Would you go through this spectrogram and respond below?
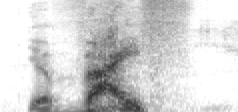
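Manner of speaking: very loud, contemptuous, spat out, acted. Retelling what a woman said, imitating someone saying it like a cuss word. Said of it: "like it was a cuss word".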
